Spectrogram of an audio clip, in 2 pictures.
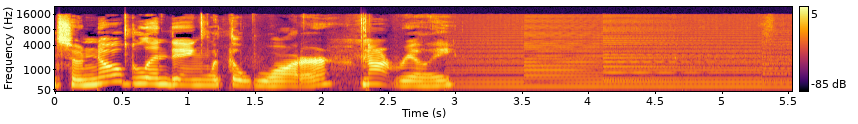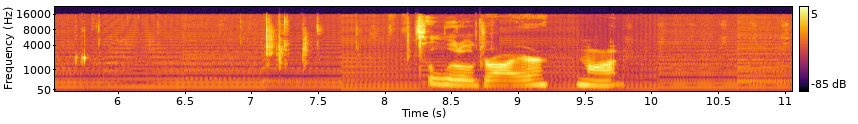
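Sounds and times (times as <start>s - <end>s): soft synthesizer chords: 2.3s - 11.0s.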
